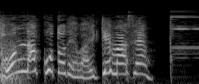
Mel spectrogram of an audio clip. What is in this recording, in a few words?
Cute Voice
